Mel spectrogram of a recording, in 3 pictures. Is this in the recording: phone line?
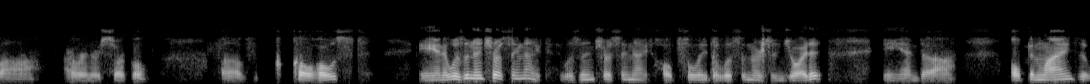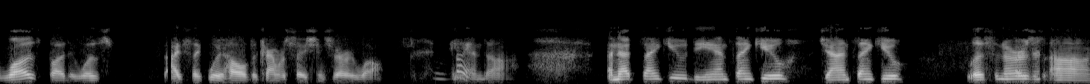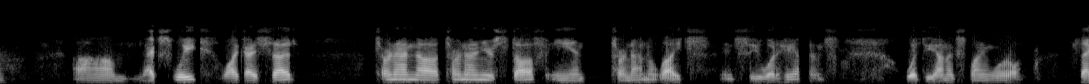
yes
